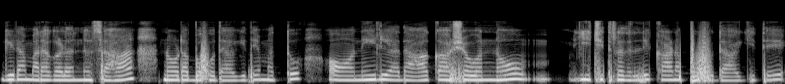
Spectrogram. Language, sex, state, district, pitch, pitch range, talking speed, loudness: Kannada, female, Karnataka, Belgaum, 210 Hz, 200-220 Hz, 75 wpm, -13 LUFS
